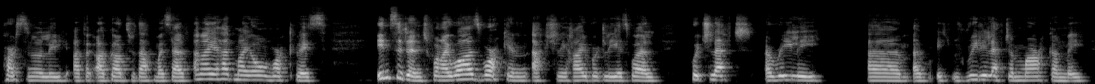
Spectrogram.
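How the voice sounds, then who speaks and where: A woman's voice: lowish voice, fairly even intonation, moderate pace. An Irish woman, a wellness coach, talking earnestly and at length as a guest on a live-streamed video call interview, often circling back and correcting herself. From Ireland. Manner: earnest, rambling, self-correcting.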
